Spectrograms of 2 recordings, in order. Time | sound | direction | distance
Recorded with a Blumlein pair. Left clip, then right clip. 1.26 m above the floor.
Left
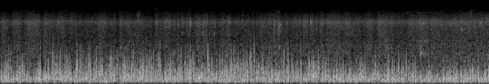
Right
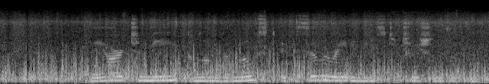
0.9 | a woman speaking | 40° right | ?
